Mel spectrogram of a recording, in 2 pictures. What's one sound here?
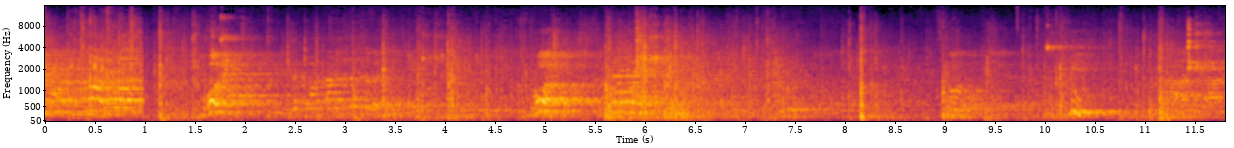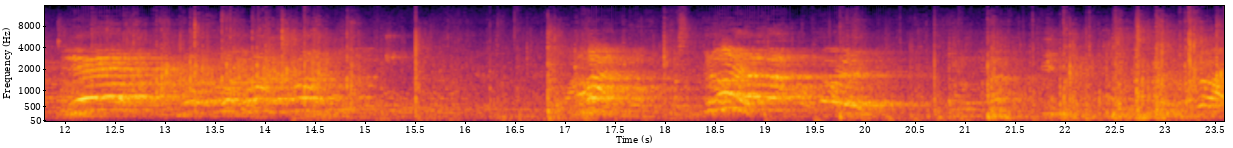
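A ball thumps off a player's foot in a large echoing hall.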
